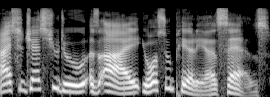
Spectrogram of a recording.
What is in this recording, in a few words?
orders, speech, Patronising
